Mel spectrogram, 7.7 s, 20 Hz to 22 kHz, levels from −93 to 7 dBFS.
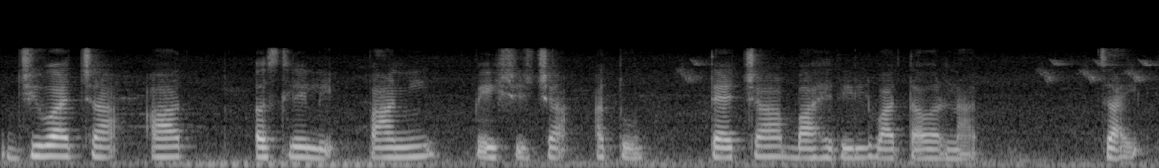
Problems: constant background noise, continuous background conversations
